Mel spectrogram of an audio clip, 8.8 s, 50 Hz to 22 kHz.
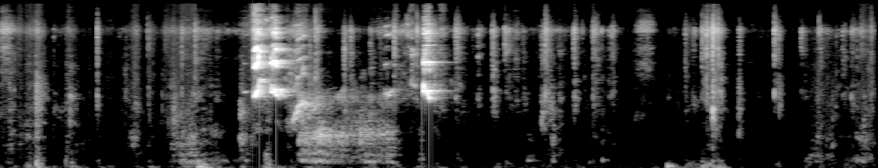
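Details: Chihuahua puppies, 61 days old, indoors: a short burst of high, strained whimpering and growling around the middle, with scattered clicks and light scuffling before and after.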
